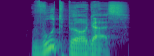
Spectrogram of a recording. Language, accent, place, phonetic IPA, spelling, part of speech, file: German, Germany, Berlin, [ˈvuːtˌbʏʁɡɐs], Wutbürgers, noun, De-Wutbürgers.ogg
- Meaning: genitive singular of Wutbürger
